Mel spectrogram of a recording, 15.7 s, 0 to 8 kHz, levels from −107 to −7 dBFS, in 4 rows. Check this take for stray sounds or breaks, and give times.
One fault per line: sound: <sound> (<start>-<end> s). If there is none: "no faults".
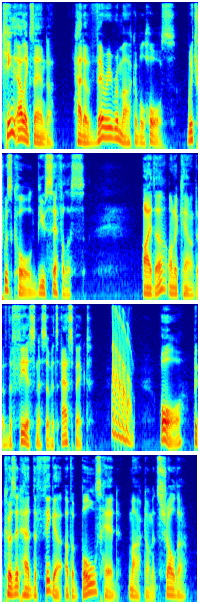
sound: chirp (10.1-10.5 s)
